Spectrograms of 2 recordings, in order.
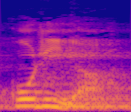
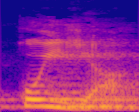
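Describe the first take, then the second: First: The i sound comes after the r. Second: The i sound comes before the r. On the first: "ইকারটা ছিল রয়ের পরে" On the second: "এটা উচ্চারিত হয়ে যাচ্ছে রয়ের আগে"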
